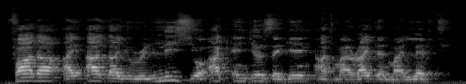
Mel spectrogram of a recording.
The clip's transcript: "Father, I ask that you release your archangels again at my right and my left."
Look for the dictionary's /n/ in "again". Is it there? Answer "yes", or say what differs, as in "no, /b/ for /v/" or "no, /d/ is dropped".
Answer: yes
